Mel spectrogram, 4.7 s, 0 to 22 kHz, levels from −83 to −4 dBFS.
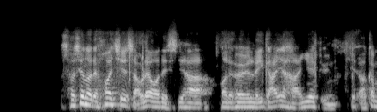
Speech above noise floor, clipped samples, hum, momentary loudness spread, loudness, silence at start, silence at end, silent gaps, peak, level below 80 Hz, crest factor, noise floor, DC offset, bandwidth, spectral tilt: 61 dB; under 0.1%; none; 11 LU; -21 LUFS; 0.75 s; 0 s; none; -6 dBFS; -64 dBFS; 16 dB; -83 dBFS; under 0.1%; 9.2 kHz; -4.5 dB/octave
